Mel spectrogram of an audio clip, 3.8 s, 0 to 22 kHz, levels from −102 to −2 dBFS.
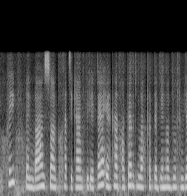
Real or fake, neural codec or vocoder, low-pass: fake; codec, 16 kHz, 0.5 kbps, FreqCodec, smaller model; 7.2 kHz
